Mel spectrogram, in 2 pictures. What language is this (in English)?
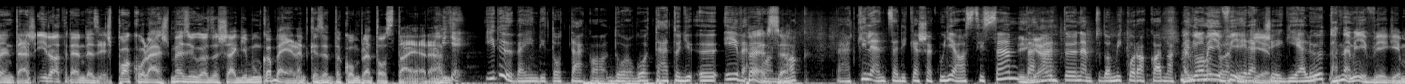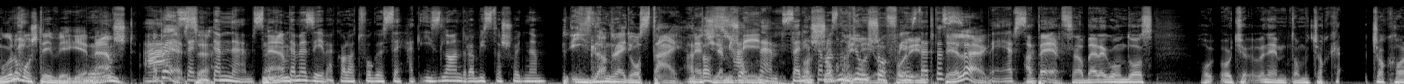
Hungarian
